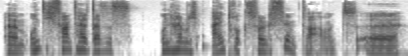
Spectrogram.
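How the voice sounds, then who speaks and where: A man's voice: a little high, expressive, normal speed, dry recording, studio quality. A man speaking as a podcast host in a casual film review chat, earnest and thinking aloud.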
